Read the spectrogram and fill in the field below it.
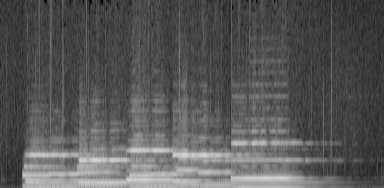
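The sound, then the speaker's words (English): Ring-modulated Synthi synthesizer chimes by a composer play a BBC Radio Solent call sign of about five sustained, metallic, bell-like chords stepping down in pitch, with no voices, the last tone ringing out and fading. “In this call sign for BBC Radio Solent, also by …, she uses the ring modulator to make unusual chime sounds.”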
